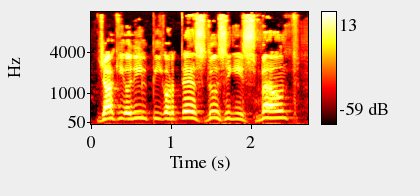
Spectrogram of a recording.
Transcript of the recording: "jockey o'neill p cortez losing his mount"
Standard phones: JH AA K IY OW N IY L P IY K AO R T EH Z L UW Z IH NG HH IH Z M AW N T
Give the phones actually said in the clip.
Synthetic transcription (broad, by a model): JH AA K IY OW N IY L P IY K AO R T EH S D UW S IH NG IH S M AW N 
